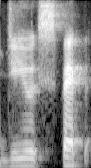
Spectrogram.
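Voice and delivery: usual speaking voice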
